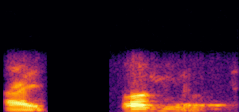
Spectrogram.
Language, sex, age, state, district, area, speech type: Kannada, male, 45-60, Karnataka, Gulbarga, urban, conversation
